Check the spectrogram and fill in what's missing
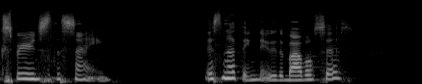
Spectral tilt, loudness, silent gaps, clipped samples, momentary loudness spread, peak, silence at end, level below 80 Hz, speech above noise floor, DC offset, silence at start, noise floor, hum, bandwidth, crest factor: -3.5 dB/octave; -33 LUFS; none; under 0.1%; 13 LU; -16 dBFS; 0.7 s; -80 dBFS; 56 dB; under 0.1%; 0 s; -89 dBFS; none; 14.5 kHz; 18 dB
